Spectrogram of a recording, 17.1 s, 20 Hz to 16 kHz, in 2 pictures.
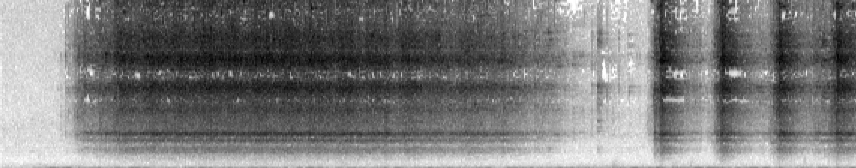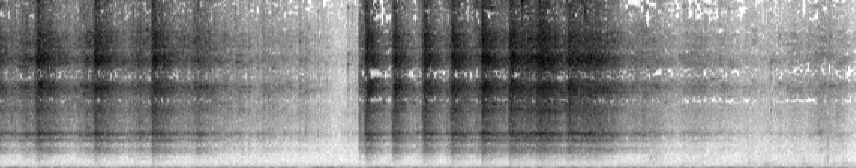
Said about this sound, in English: So that was, yeah, just these beautiful big clumps of bells. They used quite a lot. … used to use those a lot on the sort of 60s, 70s jazz. They had such a beautiful texture and sparkle and energy.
